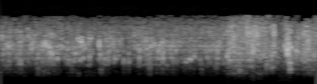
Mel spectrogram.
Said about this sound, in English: Splash, splash, splash.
